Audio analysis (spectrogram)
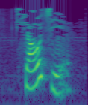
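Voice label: "小姐", Mandarin Chinese; hsk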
